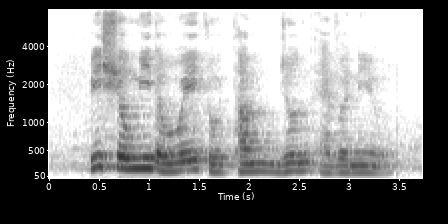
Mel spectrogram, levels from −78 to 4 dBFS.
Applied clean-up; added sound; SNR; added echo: none; none; none; none.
